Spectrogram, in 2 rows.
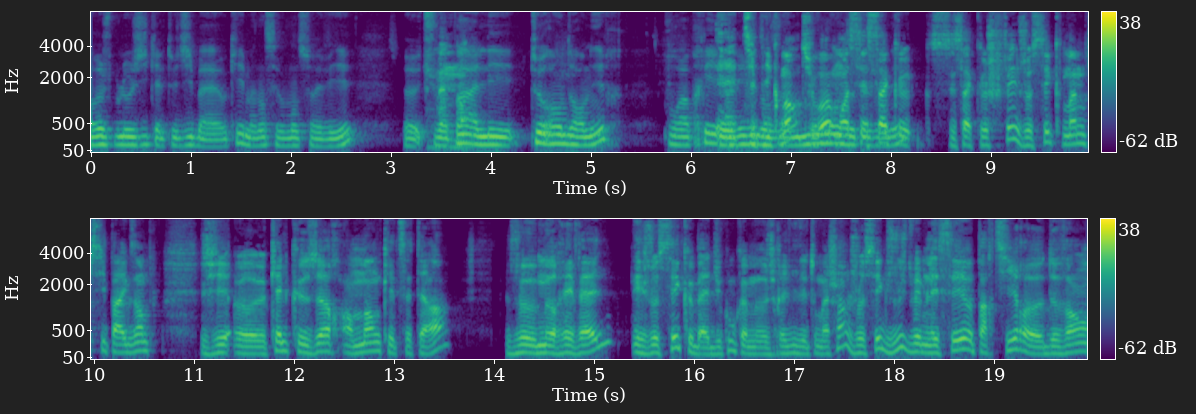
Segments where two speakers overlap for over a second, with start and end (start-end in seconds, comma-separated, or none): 6.2-8.2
